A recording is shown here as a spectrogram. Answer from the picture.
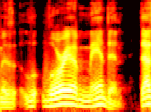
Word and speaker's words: Laurier Mandin: And I'm going to mispronounce his name because I'm so excited just to say his name, is Laurier Mandin.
